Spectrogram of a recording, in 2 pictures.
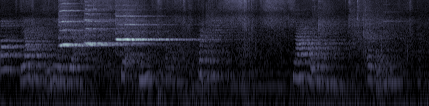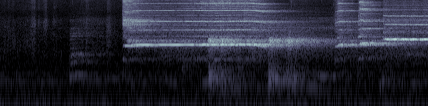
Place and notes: The Xiqu Center of Taiwan, Taipei City - Command and rehearsal
Command and rehearsal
